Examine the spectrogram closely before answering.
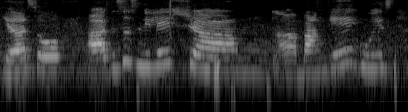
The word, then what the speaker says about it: Bhanage: So this is Nilesh Bange, who is Bange, right? I'm pronouncing your name. Bange. Huh? That's Bange.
